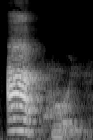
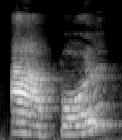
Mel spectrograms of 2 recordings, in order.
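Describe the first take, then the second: First: Apple said as "A-pol", low, ending with a firm fall. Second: Apple said loudly as "A-pol", ending on a rise; rising Apple. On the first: Teacher answers her own prompt for the children, falling. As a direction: settle it down as the answer. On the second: Teacher prompts children to repeat Apple, rising. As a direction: ask it like a prompt for the class. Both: Shown as a demonstration.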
